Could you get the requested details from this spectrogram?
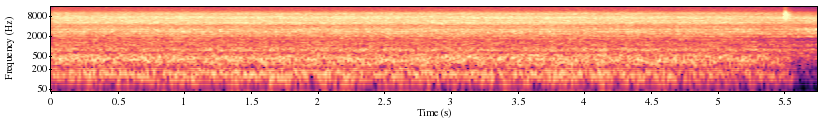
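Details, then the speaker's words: Riello R40 G10 diesel oil burner, bench-run after removing a dirty filter: a steady fan and flame roar with an even hum and no sputter. Burner runs normally. "Well, that was an easy fix. It ran out of diesel."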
